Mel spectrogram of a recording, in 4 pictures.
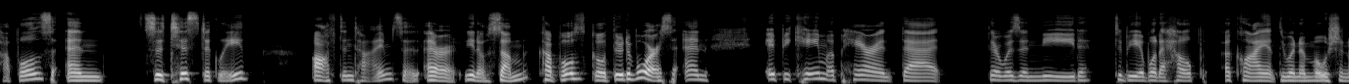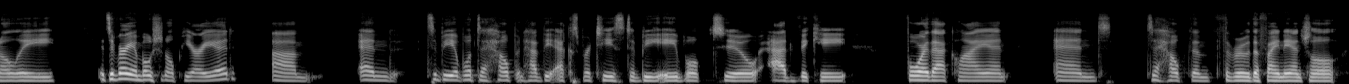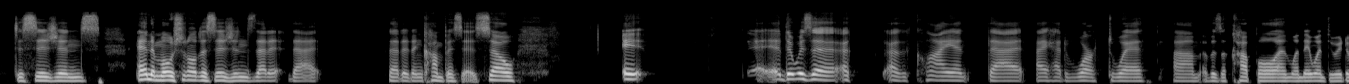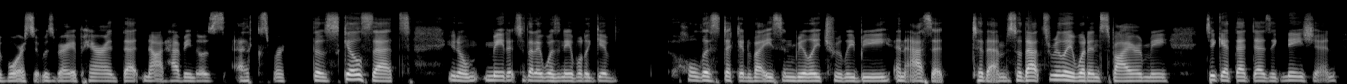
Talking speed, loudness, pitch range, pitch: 155 wpm, -22 LUFS, 170-200 Hz, 180 Hz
